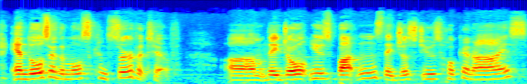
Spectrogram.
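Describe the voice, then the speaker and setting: A woman speaks with an Upper Midwest accent and ordinary pitch variation. The background is quiet. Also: medium pitch for a woman, moderate pace. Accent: Upper Midwest American. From US Midwest, southern Minnesota. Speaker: mystery writer. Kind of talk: interview.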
